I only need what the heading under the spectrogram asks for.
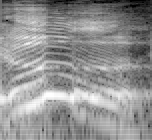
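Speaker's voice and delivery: high, loud grossed-out "ugh"; mock recoiling groan. People shown the finger, imitated disgusted groan.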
